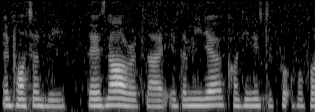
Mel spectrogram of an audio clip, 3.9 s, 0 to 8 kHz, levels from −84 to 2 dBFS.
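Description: From start to finish the speech carries overdone noise removal: a heavy-handed denoiser has pulled bands near its noise estimate right down, taking quiet speech detail with them. Unlike plain band-limiting, the gaps between phrases twinkle with isolated specks.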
